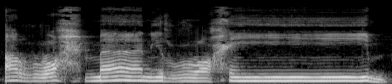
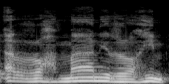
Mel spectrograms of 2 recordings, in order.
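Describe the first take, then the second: First: "আর রহমানির রহিম" with held vowels and throaty h; correct recitation. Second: "আর রহমানির রহিম" said quickly with plain h; everyday unchanted "আর রহমানির রহিম", light h; wrong recitation demo. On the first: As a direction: chant "আর রহমানির রহিম", stretching the last vowel long. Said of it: "বলতে হবে". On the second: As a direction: rattle off "আর রহমানির রহিম" without long vowels. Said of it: "এরকম বললে হবে না". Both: Shown as a demonstration.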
